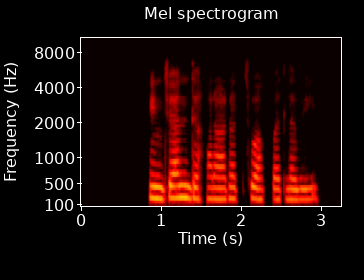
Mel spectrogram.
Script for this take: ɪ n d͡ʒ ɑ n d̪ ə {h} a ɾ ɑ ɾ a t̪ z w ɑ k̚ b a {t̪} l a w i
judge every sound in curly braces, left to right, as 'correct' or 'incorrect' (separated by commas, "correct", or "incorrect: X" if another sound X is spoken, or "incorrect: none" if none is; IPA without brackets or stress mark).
correct, incorrect: d̪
